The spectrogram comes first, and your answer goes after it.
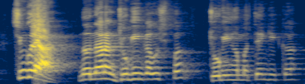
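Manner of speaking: bright, casual ask to a buddy; casual friend invite. Pretend. To a friend, asking to go jogging, casual and friendly. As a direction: invite your friend to jog, easygoing. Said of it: "딱 친구한테".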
